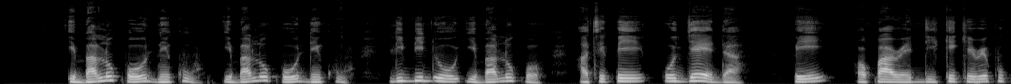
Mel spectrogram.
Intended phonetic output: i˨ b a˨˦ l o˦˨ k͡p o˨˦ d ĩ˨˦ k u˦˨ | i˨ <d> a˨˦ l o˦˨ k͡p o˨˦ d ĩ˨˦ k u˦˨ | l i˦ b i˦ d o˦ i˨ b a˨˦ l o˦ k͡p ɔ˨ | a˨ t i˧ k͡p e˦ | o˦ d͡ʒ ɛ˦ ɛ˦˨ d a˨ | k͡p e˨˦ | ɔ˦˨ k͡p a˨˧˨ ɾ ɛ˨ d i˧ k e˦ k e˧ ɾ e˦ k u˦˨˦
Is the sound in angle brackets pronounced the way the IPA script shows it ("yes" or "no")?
no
